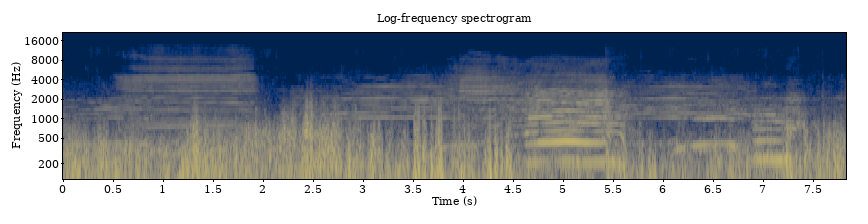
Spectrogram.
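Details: Polled Hereford cows from a group of seventeen give a deep, drawn-out moo with strong harmonics, midway through, after a shorter lowing call, amid clattering, knocking and shuffling noises from a busy pen.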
